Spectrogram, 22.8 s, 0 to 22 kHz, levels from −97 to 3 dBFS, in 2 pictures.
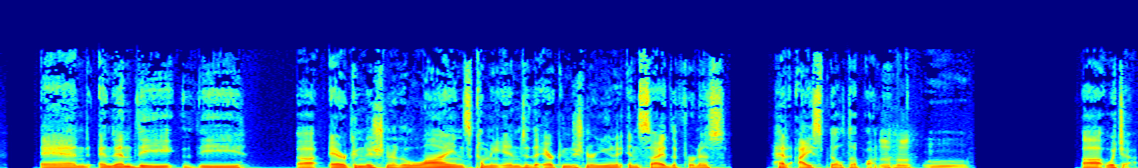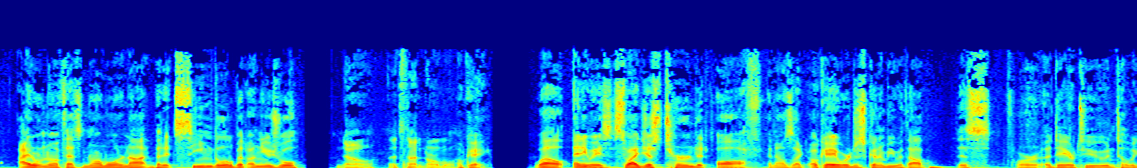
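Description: Listening through the speech, nothing stood out as a fault, and the background quietly dropping away in the pauses is simply the muting of silent gaps at work.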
